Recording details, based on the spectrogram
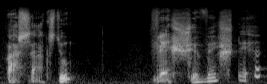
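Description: An actor playing a gruff but jovial, teasing caretaker and father in a German radio play, with a hearty, folksy, grumbling manner. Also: takes it slowly, bright, forceful tone. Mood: booming, amused.

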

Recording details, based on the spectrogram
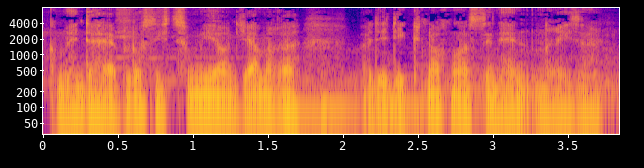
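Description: An actor playing a cynical, bleak photographer and disaster witness in a radio drama, sardonic and matter-of-fact. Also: male voice, a bass voice, little pitch movement, quick pace, warm tone, soft background music. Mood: grim, matter-of-fact. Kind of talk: radio drama monologue and dialogue.

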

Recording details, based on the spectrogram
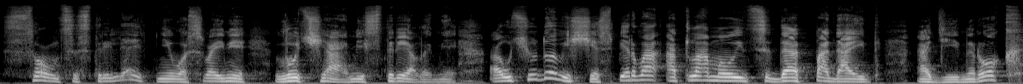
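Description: Kindly grandpa storyteller for a children's radio play: unhurried, folksy, highly animated delivery. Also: male voice. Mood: awed, dramatic. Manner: folksy, drawn-out, dramatic storytelling with sighs and exclamations. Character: kindly old grandfather telling folk tales. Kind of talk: expressive fairy-tale radio play acting.

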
